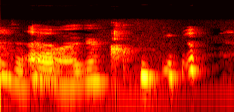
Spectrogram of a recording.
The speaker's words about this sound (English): burping in the background. It sounded like a dog bark. It sounded terrifying. Fierce.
